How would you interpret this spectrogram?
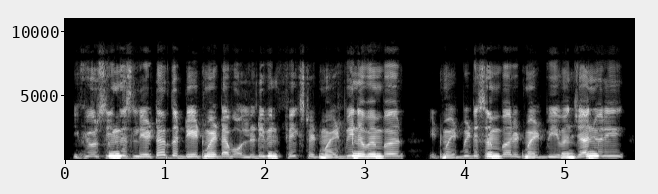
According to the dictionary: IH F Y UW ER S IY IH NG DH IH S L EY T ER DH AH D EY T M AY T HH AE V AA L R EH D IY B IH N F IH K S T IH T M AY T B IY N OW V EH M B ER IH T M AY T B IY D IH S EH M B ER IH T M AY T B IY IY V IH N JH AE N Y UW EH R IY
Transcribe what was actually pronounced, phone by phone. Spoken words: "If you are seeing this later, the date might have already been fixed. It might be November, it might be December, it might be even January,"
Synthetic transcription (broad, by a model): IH F Y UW ER S IY IH NG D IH S L EY T ER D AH D EY T M AY T HH AE V AA L R EH D IY B IH N F IH K S T IH T M AY T B IY N OW V EH M B ER IH T M AY T B IY D IH S EH M B ER IH T M AY T B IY IY V IH N JH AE N Y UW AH R IY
